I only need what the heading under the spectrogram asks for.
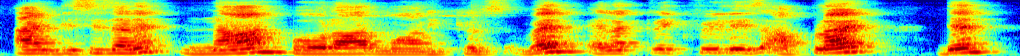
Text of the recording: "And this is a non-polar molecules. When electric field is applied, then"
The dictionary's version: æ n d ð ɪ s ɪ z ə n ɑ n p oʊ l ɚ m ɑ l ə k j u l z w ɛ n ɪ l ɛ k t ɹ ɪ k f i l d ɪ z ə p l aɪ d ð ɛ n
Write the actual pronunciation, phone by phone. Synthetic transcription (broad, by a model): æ n d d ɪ s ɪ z ə n ɑ n p oʊ l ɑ m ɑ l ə k j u l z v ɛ n ɪ l ɛ k t ɹ ɪ k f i l ɪ z ə p l aɪ d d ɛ n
